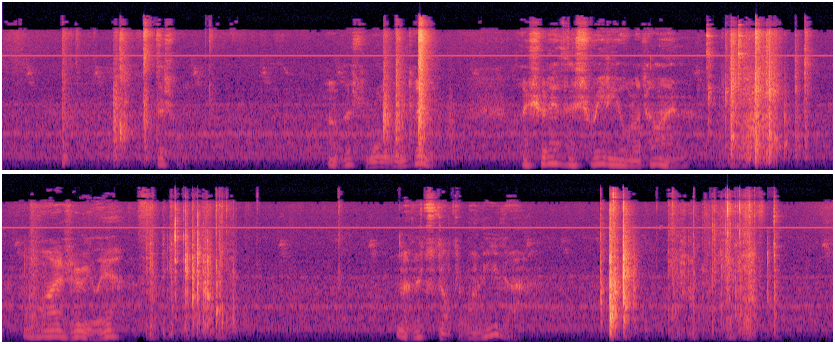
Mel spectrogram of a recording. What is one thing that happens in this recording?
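Small objects click and knock as they are handled.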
